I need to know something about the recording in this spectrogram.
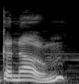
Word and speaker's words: gnome: to be called a gnome why because the g is silent but nothing should be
